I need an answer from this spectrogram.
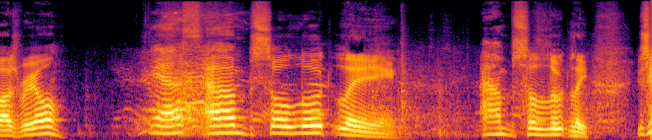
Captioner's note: audience says, “Yes”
